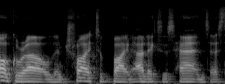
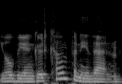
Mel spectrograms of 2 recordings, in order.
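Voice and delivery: ordinary delivery

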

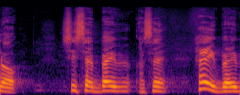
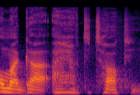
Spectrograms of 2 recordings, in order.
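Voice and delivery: put-on very low, hushed, uneasy, worried tone; 9 semitones lower, 6 dB quieter than usual. Retelling how a woman first spoke to him before her doctor news, imitating a troubled voice. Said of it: "I could tell in her voice something was wrong".

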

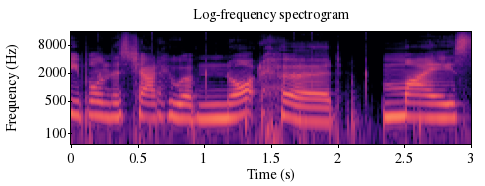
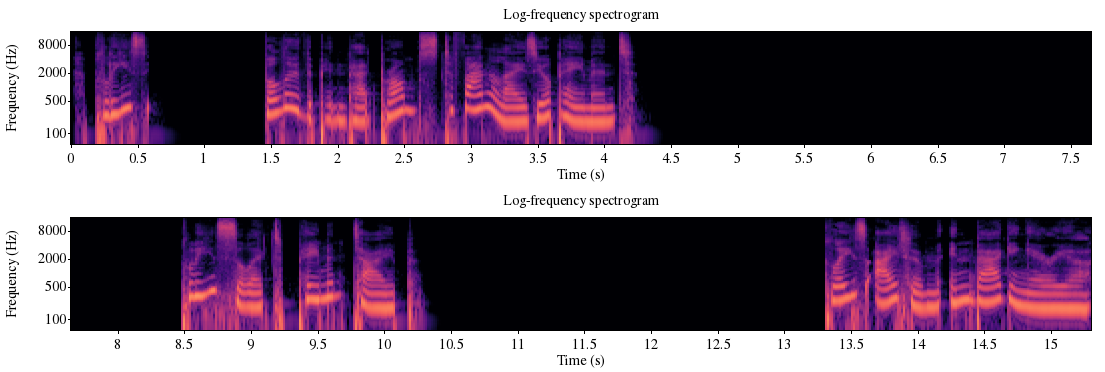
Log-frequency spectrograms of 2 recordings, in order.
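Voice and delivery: robotic, recorded, automated machine voice. Showing chat the voice of a self-checkout machine: imitating a self-checkout machine. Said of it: "take my self-checkout voice".

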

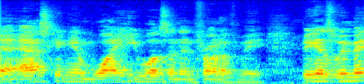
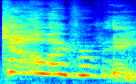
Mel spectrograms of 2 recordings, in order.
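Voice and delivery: imitated frightened scream, much higher in pitch. Retelling what a companion yelled when a guy jumped out, retelling a frightened scream. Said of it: "Jeremiah was like".

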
